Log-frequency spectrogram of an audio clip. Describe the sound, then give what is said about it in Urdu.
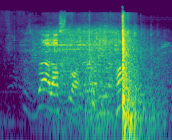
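A single sharp blast, the warning explosion in Gaza before an Israeli airstrike on a Hamas TV station, cracks out after a stretch of agitated voices, and the voices carry on behind it. “Gaza میں ہونے والا پہلا دھماکہ جو خبردار کرنے کے لیے تھا، پھر حماس کے ٹی وی اسٹیشن کو اسرائیلی طیاروں نے نشانہ بنایا۔”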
